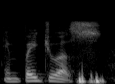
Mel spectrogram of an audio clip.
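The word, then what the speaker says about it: impetuous: ইম্পেচুয়াস একেবারে তাড়াহুড়ো প্রবণ বা অদূরদর্শী উচ্চারণের ক্ষেত্রে একটু সতর্ক হতে হবে।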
